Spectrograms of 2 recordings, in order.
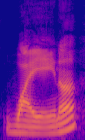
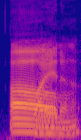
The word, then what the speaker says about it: Wayna: Their mid laner's name is pronounced Wayna. Wayna, okay.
